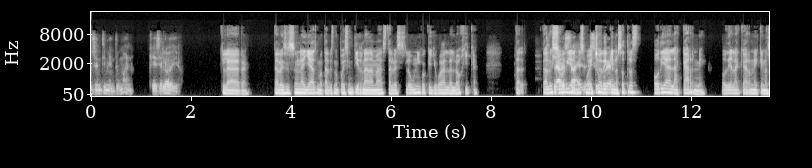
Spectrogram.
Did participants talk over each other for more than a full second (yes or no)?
yes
